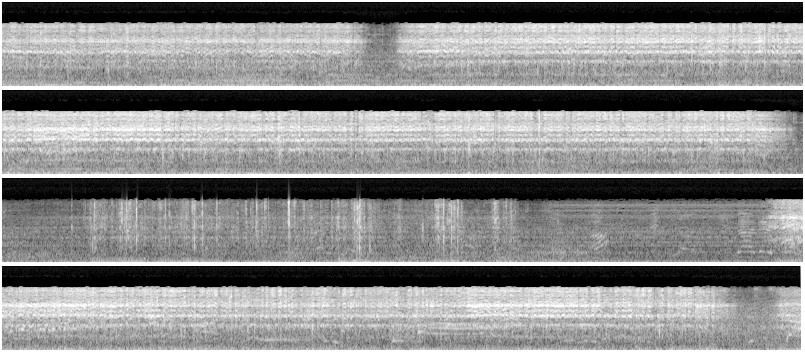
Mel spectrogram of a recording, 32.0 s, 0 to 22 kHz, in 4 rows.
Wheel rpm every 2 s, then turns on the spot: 120, 90, 150, 160, 160, 160, 160, 100, 10, 20, 10, 40, 160, 160, 160, 80.
14-22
